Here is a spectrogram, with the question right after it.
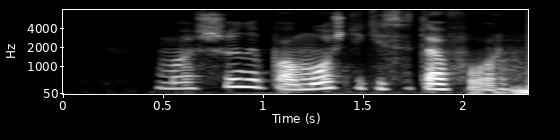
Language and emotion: Russian, neutral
